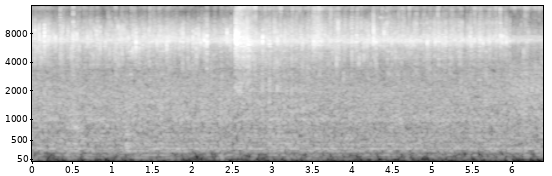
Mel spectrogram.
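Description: Thick egg kurma gravy bubbling and sizzling in a steel kadai on the stove: a steady, fine crackling hiss.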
